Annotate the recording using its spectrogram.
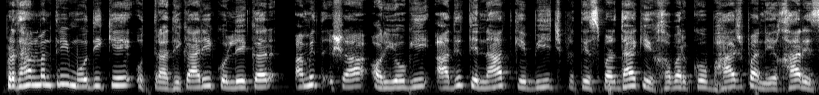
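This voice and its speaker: A news anchor reads the bulletin in a steady, formal way. The voice is warm and mellow with a slightly husky edge. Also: medium pitch. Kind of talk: scripted news narration.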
